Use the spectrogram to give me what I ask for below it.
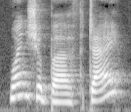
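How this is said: The voice rises at the end. The speaker was told before but has forgotten. "I use a rising intonation at the end"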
